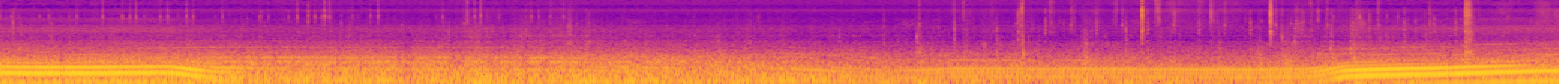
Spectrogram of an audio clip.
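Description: Car driving, heard from inside the cabin. A steady low engine drone drops away after a couple of seconds, leaving tyre and road rumble. Near the end the drone rises in pitch again as the car speeds up, with a few light clicks and rattles.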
